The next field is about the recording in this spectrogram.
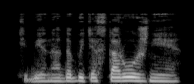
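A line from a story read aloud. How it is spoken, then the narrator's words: Whisper. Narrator (Russian): прошептал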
